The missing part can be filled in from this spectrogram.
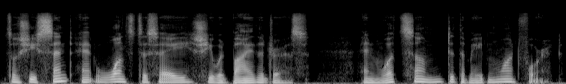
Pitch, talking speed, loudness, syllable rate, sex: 100 Hz, 220 wpm, -21 LUFS, 4.5 syllables/s, male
